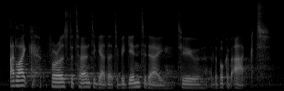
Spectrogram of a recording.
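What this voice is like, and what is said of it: British accent. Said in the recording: “why is he speaking with a British accent?”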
